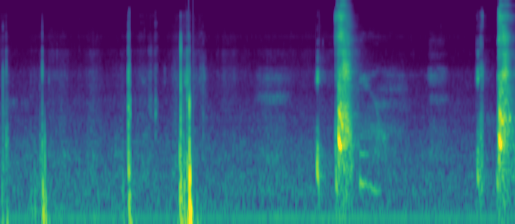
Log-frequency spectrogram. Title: Sneeze 🤧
